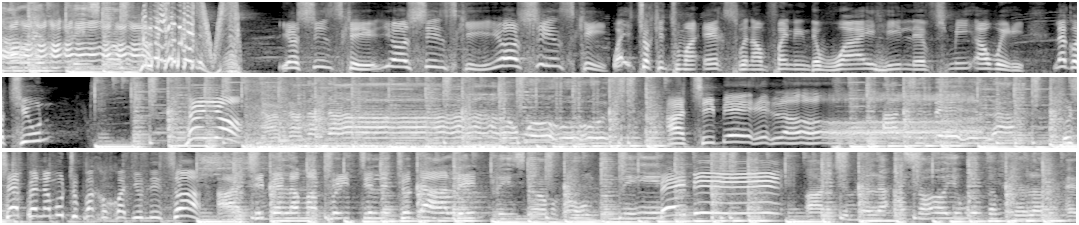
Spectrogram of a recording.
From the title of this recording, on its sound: Live at Blend Nairobi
